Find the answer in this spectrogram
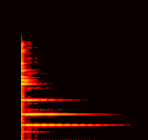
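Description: A single bright bell-like ding, struck about a third of a second in, rings with several clear tones and fades out over about a second and a half. It is a video-editing sound effect that introduces a title card.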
